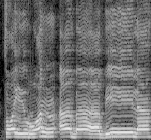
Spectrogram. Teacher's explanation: را 2 زبر رن کو جلدی پڑھیں گے، غنہ نہیں کریں گے یہاں پر، یعنی را 2 زبر رن کو ظاہر کر کے پڑھنا ہے۔ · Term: اظہار حلقی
